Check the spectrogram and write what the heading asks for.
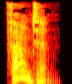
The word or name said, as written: fountain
